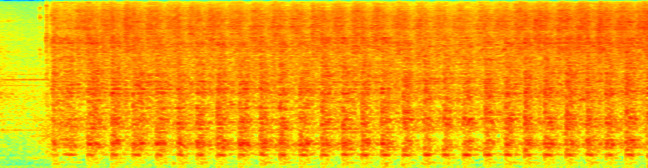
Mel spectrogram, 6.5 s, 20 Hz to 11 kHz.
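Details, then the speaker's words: Turbo K20 Integra on stands, first start after turbo build: dry cranking with fuel and ignition unplugged, quick even starter chugging at a steady beat with no catches or drag; healthy normal cranking. "there we go everything's lightened up all right well give her some dry cranks all right some more"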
